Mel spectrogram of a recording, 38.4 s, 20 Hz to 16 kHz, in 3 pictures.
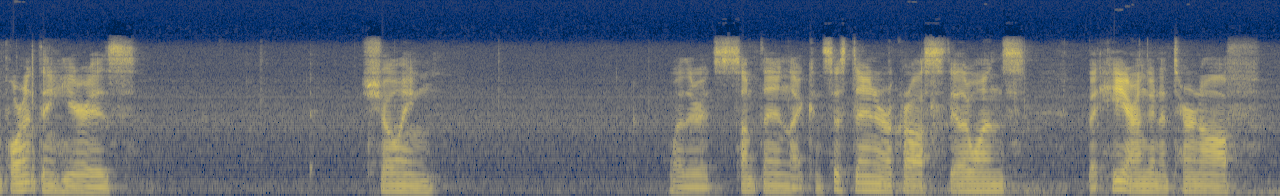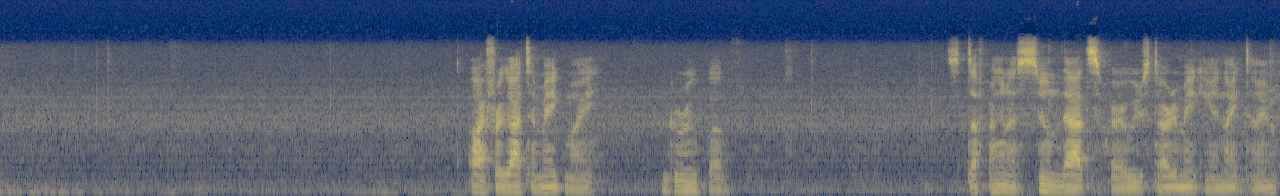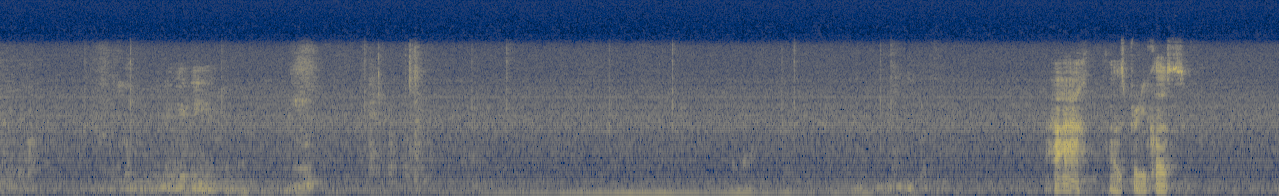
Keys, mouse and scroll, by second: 0.3 ctrl+click, 3.9 click, 6.4 shift+click, 8.2 click, 10.0 click, 11.3 right click, 13.7 click.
